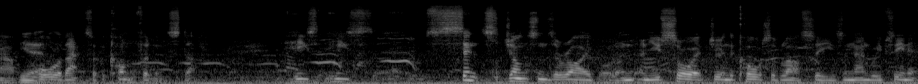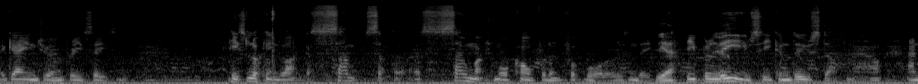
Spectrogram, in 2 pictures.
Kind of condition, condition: setting, outdoors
